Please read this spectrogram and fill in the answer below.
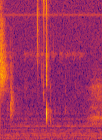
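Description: Soft sustained background music, with one brief sharp click a little under a second in.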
